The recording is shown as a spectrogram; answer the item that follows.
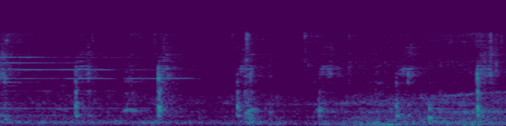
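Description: Radio-drama sound effect of footsteps on wooden boards: a row of evenly spaced sharp knocks, about one every two-thirds of a second, as someone walks up.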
